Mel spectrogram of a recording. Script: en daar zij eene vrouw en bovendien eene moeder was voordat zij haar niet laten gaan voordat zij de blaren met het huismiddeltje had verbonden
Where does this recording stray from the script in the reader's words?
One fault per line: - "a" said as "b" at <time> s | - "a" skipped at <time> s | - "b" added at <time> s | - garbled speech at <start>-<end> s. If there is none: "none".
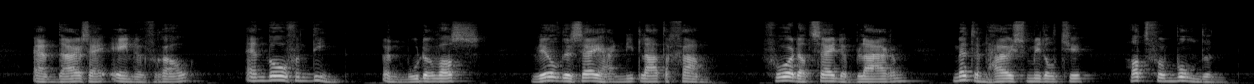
- "voordat" said as "wilde" at 5.3 s
- "het" said as "een" at 9.7 s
